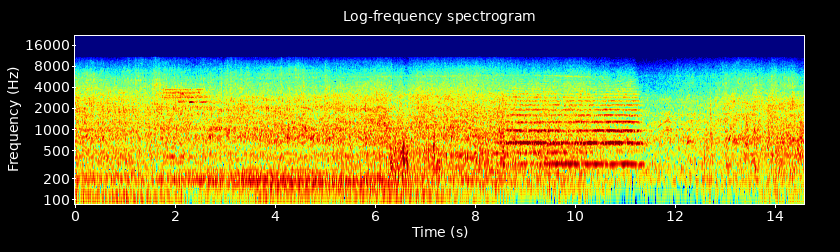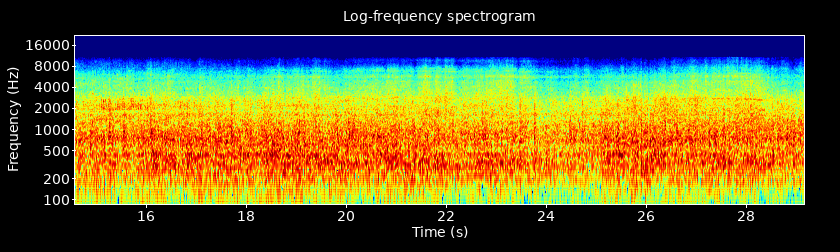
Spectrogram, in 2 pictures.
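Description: A passenger train passing right beside the rail, its wheels rumbling and clacking over the track. A two-and-a-half-second horn blast sounds about a third of the way in.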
